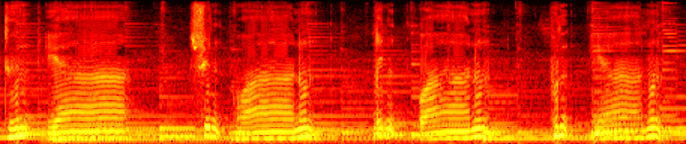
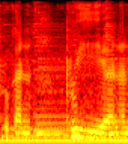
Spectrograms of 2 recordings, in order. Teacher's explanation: Nah, ini dibaca dengan jelas nunnya, tidak diidghamkan ke dalam huruf ya atau wawu. Dun ya, nunnya dibaca jelas. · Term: izhar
